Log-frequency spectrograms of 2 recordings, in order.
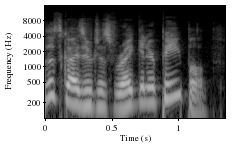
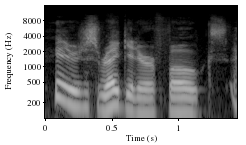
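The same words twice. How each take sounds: First: Said in the usual way. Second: Regular folks said American style; mock American accent. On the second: Shown as a demonstration. Laughing at his Americanism, mock American accent. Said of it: "I've been in America too long".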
